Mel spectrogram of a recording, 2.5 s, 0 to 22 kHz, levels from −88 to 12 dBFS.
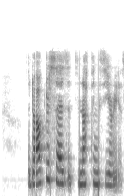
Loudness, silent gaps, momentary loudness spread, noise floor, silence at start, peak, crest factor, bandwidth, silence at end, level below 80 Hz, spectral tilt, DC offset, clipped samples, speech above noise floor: -23 LUFS; none; 10 LU; -67 dBFS; 0.55 s; -4 dBFS; 20 dB; 7.8 kHz; 0.05 s; -60 dBFS; -3.5 dB/octave; under 0.1%; under 0.1%; 44 dB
